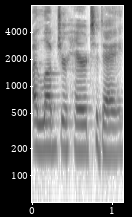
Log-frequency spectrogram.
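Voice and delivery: ordinary talk

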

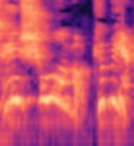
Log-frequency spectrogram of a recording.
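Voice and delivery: imitated Southern California voice. In a hotel room in LA, speaker imitates him calling Schwarber over: high SoCal voice. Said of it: "in his only voice".

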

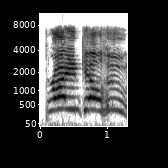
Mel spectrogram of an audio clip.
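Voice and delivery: very high, sudden shouted yell. Telling how a decision was made, a random voice from the back of the room: imitating a random guy yelling. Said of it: "a random voice at the back of the room yells".

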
